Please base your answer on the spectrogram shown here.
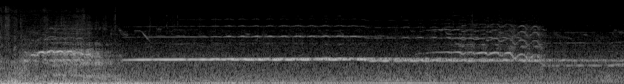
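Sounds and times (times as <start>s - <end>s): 
horses galloping past: 0.0s - 5.5s
horses neighing and whinnying: 0.2s - 1.8s, 4.1s - 5.6s.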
